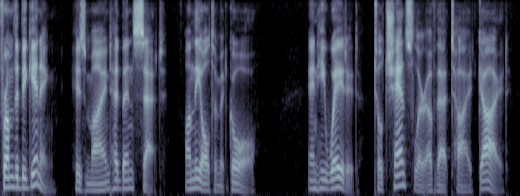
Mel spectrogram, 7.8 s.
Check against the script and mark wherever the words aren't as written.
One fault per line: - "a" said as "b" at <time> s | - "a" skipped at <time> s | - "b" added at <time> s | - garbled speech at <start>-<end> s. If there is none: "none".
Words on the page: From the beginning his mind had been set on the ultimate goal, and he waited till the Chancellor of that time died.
- "the" skipped at 5.8 s
- "time" said as "tide" at 6.8 s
